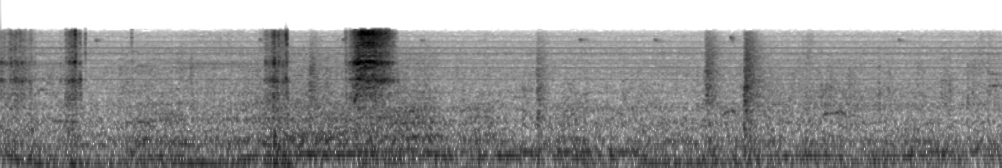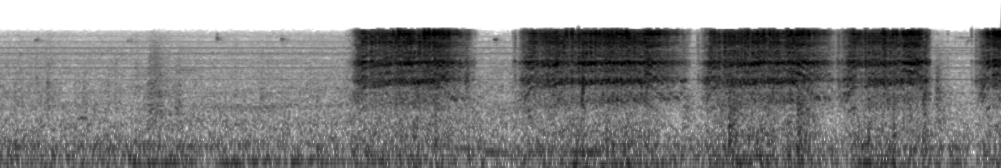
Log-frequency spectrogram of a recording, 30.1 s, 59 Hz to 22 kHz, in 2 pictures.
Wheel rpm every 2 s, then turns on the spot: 10, 10, 20, 10, 0, 0, 0, 0, 0, 0, 90, 70, 90, 100, 80.
0-2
